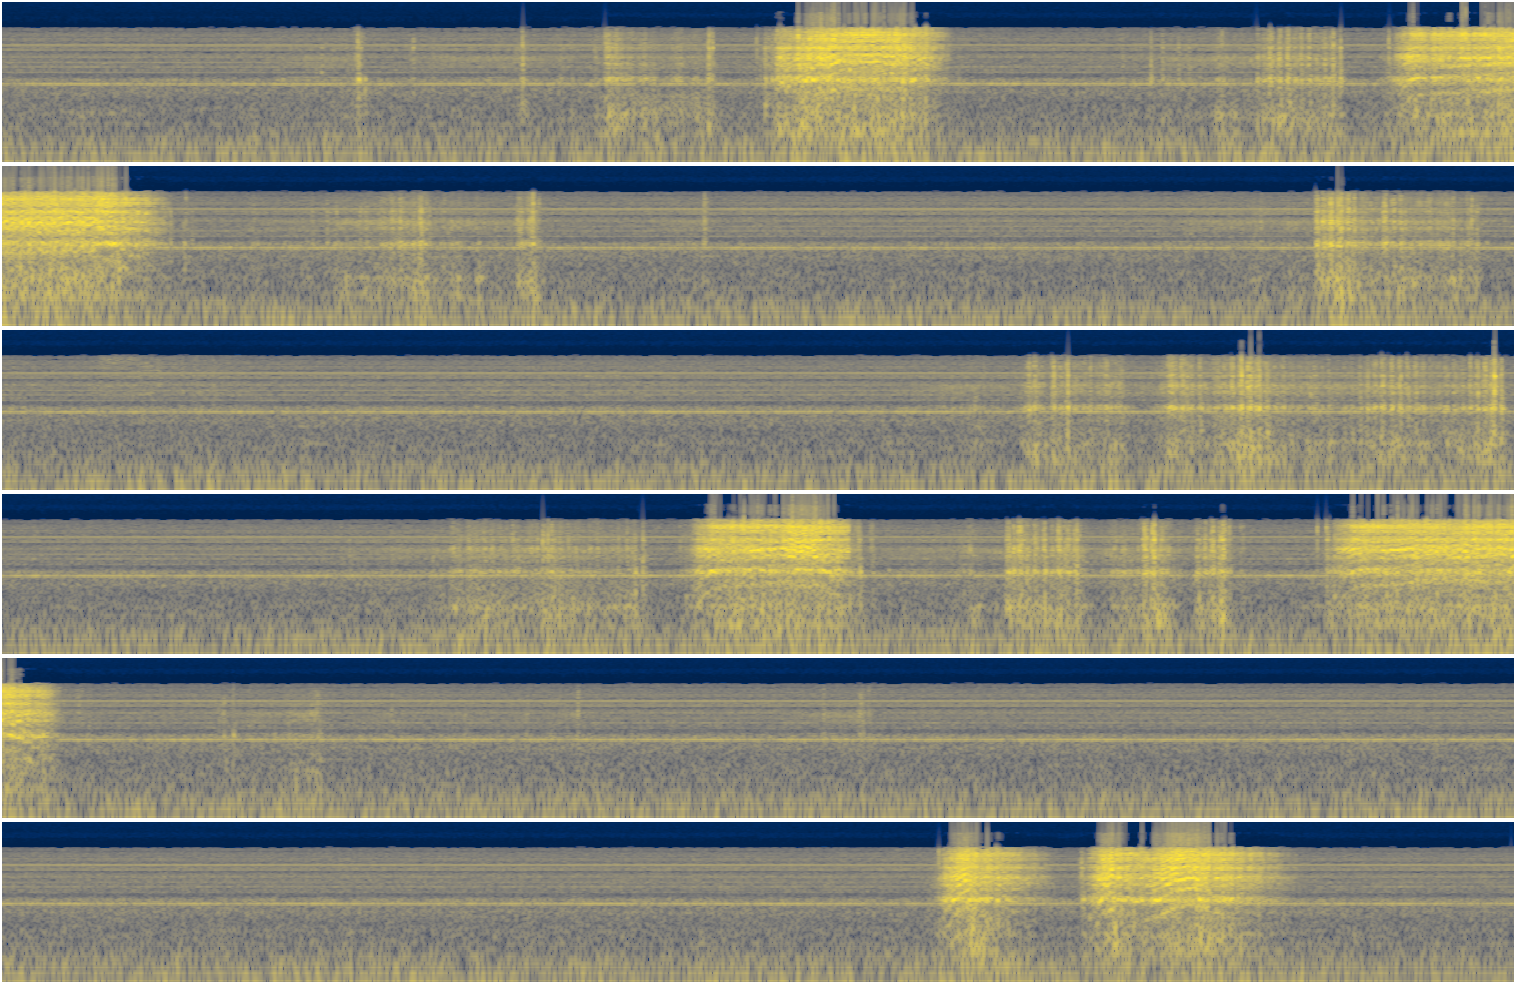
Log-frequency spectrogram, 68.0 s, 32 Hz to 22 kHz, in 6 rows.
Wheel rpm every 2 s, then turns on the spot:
0, 0, 10, 70, 0, 100, 30, 20, 0, 0, 10, 10, 0, 0, 0, 30, 20, 0, 0, 50, 40, 20, 90, 0, 0, 0, 0, 0, 0, 0, 0, 10, 60, 10.
12-16 20-22 30-34 40-42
